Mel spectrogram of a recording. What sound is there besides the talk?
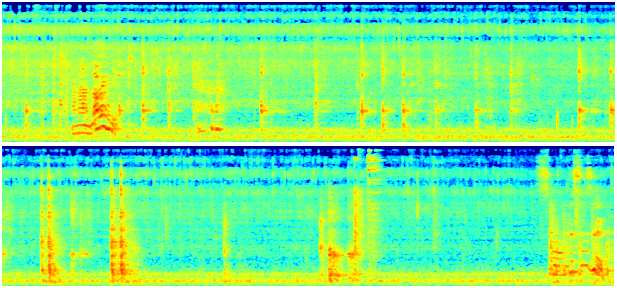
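sauteing cashew in ghee in a pan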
